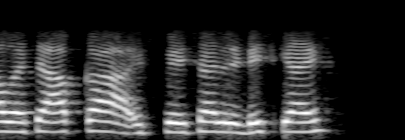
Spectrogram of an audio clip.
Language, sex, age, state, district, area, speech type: Urdu, male, 18-30, Maharashtra, Nashik, urban, conversation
